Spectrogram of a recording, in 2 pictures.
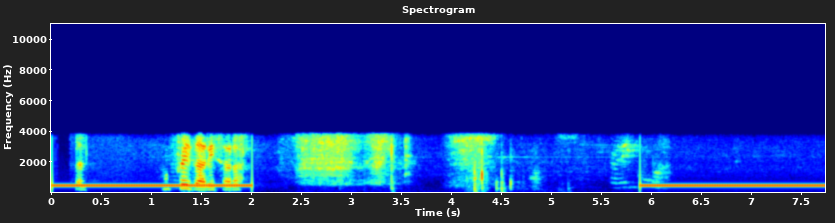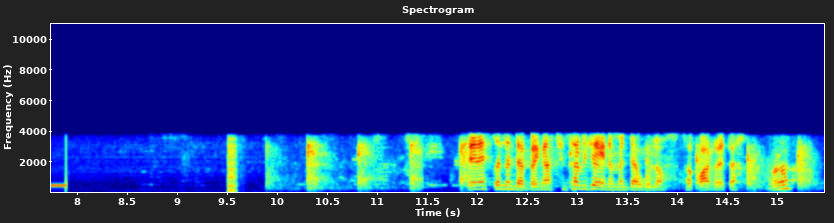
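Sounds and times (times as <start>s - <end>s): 
telephone dial tone after a dropped call: 0.0s - 2.0s, 5.9s - 7.9s
speech: 1.3s - 2.0s, 12.0s - 15.4s.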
